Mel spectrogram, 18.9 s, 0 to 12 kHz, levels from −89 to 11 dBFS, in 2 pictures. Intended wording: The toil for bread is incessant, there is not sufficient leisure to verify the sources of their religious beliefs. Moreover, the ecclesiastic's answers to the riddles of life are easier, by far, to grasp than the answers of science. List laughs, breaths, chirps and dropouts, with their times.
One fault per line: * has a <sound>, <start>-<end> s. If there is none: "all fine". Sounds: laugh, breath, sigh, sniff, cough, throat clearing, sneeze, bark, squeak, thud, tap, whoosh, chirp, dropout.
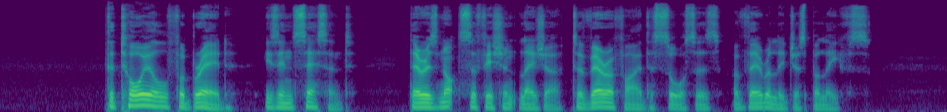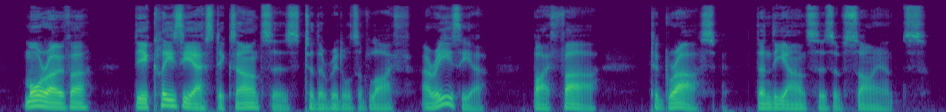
all fine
